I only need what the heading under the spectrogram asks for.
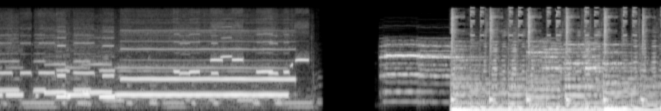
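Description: A street barrel organ played by a Mexico City organillero plays a reedy, wheezing melody of sustained notes, breaks off for a moment, then comes back louder and fuller with a thumping bass accompaniment.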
